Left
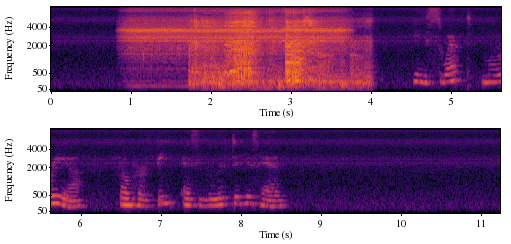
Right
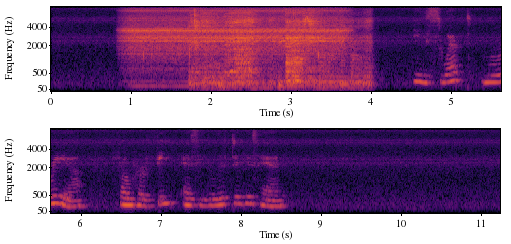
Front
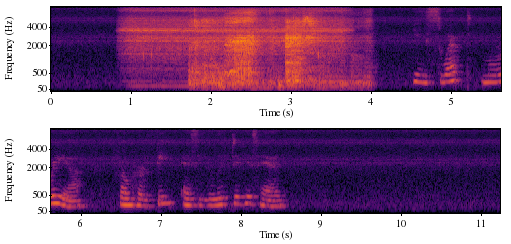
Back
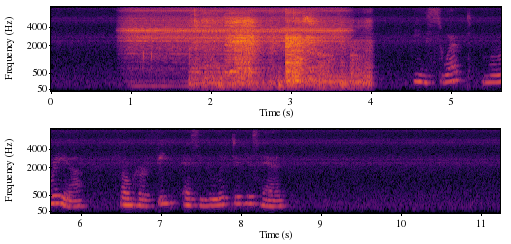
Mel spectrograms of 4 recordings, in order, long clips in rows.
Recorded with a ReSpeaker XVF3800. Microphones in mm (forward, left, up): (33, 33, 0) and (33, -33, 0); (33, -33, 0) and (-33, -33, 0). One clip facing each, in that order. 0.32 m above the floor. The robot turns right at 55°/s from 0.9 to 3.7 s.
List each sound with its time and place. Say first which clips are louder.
1.7 s a squeak: left 7 dB, front 5 dB; 35° left, 0.7 m; by 4.0 s 145° left, 0.7 m
4.5 s a woman speaking: left 2 dB, front 3 dB; 30° left, 7.5 m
